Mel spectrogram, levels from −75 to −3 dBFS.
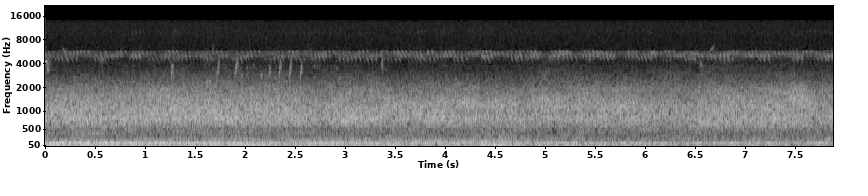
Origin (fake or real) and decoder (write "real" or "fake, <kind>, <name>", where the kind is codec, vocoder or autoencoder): real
